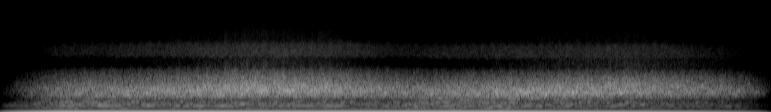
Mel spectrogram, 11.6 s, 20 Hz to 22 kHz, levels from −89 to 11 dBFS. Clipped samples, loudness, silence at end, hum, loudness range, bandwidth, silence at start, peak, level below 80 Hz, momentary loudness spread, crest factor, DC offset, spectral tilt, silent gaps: under 0.1%; -35 LUFS; 0 s; none; 4 LU; 8.4 kHz; 0 s; -14 dBFS; -60 dBFS; 12 LU; 12 dB; 9%; -7.5 dB/octave; none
